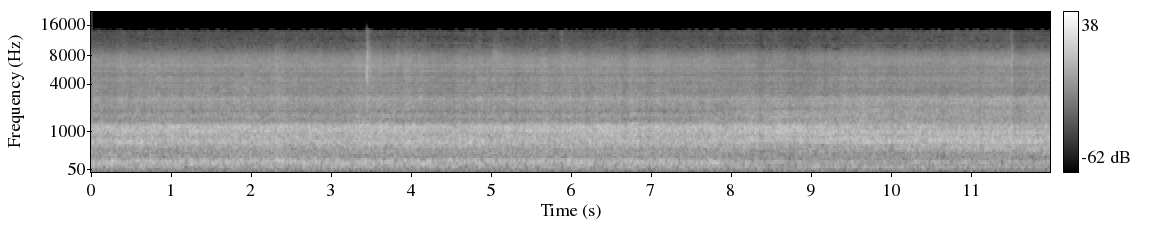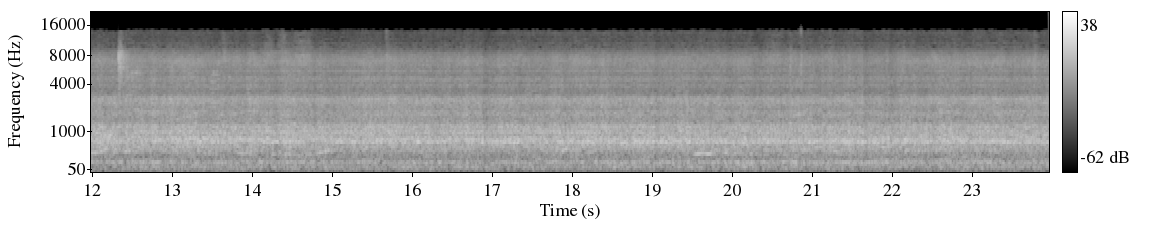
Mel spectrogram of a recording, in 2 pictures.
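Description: Ride noise inside a Üstra Stadtbahn light-rail car on the move: a steady rumble of wheels running on the rails that neither rises nor falls.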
